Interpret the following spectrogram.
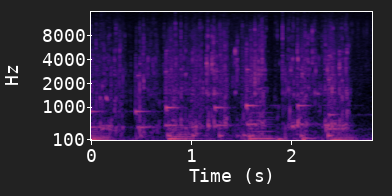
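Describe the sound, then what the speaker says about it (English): Water pours and splashes out of buckets in a cartoon, coming in repeated gushing bursts, fairly loud, with short pauses between pours. "It kept on pouring out the water."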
